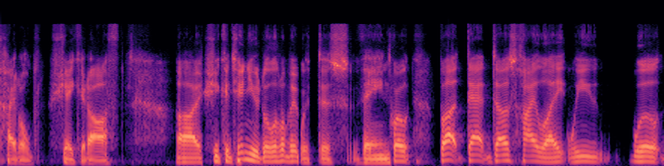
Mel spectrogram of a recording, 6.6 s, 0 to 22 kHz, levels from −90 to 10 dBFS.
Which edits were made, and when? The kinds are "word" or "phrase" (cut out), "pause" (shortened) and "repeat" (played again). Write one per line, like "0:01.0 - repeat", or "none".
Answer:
0:02.0 - word
0:03.0 - word
0:03.9 - word
0:05.7 - word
